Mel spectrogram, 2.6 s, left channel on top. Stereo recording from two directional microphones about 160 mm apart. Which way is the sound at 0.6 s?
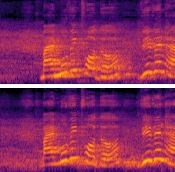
40° right (ahead or behind).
